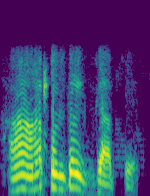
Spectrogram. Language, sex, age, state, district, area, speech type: Hindi, male, 45-60, Uttar Pradesh, Jaunpur, rural, conversation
